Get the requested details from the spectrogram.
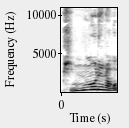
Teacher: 비와 물이 만났는데 비물이라고 발음하지 않고 우리는 빗물이라고 발음하죠. 니은이 덧났구나. 얘도 사이시옷 추가해주자.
